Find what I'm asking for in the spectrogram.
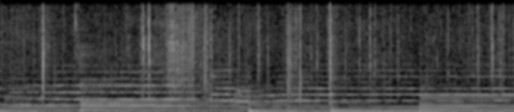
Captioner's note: fire crackling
